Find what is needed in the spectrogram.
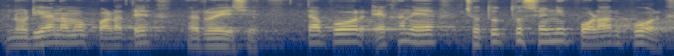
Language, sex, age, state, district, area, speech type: Bengali, male, 30-45, West Bengal, Purulia, rural, spontaneous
